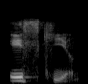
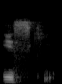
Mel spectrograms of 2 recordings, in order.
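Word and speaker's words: ischium: is the pubus and then there is the isum that's how you pronounce it okay yeah if you click on the pronunciation it will tell you it's called isum right there so right now I assume you're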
